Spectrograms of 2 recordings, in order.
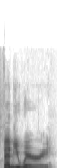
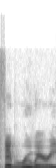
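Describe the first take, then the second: First: The first R sound is left out. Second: The first R sound is clearly pronounced. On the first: "I say it without the, the R" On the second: "Nobody says February, do they?"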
